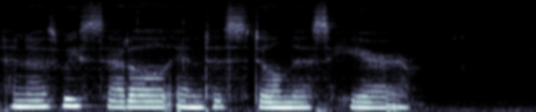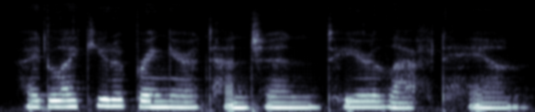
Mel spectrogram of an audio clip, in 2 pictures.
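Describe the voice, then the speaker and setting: A woman leading a guided relaxation meditation in a soft, breathy, often near-whispered voice, gentle and soothing with long pauses. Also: medium pitch, flat delivery.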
